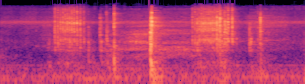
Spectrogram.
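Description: Ratchet wrench backing a bolt out of a Honda Reflex scooter's rear brake caliper: close, bursts of rapid ratcheting clicks around one sharp metallic knock, with a few scattered ticks between, no voices.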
